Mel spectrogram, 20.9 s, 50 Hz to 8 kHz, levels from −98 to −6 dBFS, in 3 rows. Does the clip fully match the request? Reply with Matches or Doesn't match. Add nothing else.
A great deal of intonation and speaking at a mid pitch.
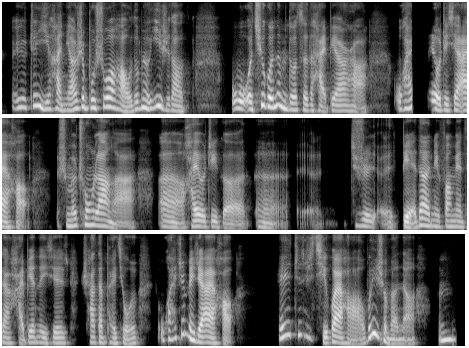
Matches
